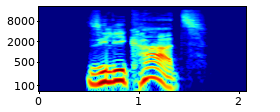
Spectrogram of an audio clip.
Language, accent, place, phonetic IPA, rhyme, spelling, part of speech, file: German, Germany, Berlin, [ziliˈkaːt͡s], -aːt͡s, Silikats, noun, De-Silikats.ogg
- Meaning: genitive singular of Silikat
